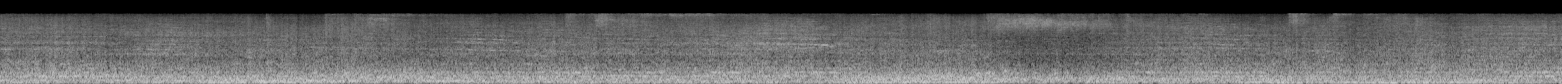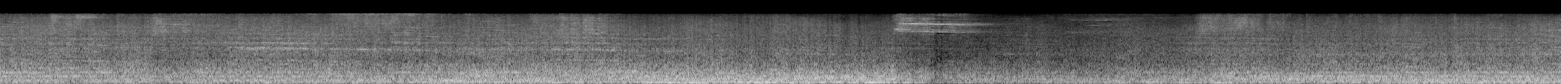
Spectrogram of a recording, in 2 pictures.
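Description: Double-stack intermodal container train rolling past: steady rumble and clatter of freight car wheels on the rails, with faint wheel squeal and one brief high squeal near the end.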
